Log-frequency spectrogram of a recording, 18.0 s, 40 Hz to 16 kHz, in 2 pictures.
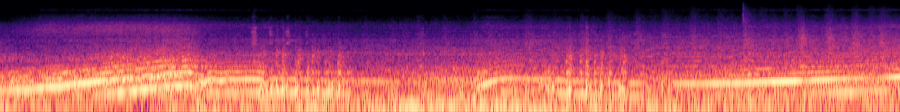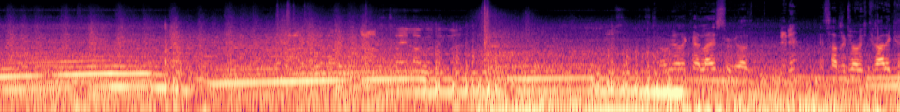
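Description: Porsche 911 Turbo S (991.2), tuned by 9ff to about 950 PS, heard from inside the cabin as it accelerates; its twin-turbo flat-six is running under load. The engine note climbs quickly and drops at a gear change about two seconds in. It then climbs slowly again until a second drop about ten and a half seconds in, and runs fairly steady after that.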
